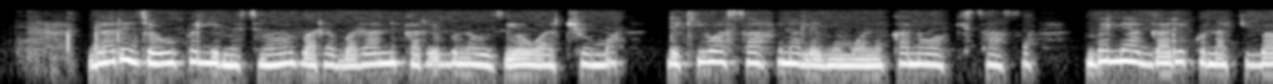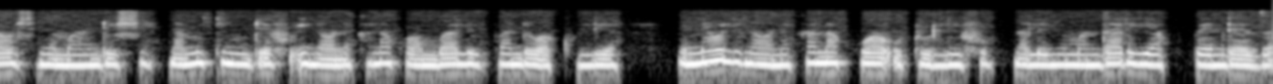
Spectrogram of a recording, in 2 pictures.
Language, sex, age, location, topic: Swahili, female, 25-35, Nairobi, finance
